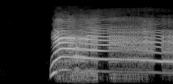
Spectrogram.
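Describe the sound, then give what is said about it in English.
After a brief silence, a voice imitates a girl's high-pitched scream of excitement in the morning: a sudden, loud, shrill note that rises sharply and is held steadily to the end, with slight wavering and no other sound. “Why girls scream when something good happens?”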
